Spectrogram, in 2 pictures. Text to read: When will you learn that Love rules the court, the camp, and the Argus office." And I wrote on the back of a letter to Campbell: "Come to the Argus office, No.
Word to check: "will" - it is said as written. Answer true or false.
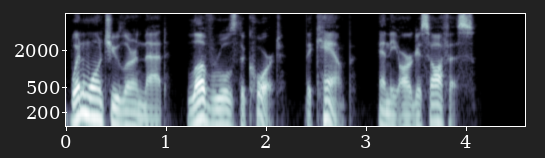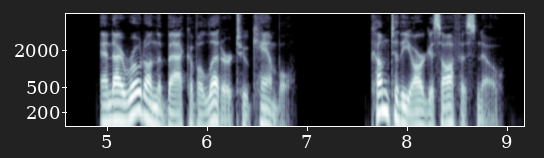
false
